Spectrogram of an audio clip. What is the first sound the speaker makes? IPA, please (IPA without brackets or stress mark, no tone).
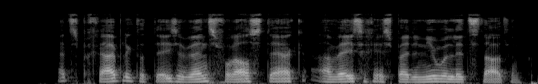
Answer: ɦ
